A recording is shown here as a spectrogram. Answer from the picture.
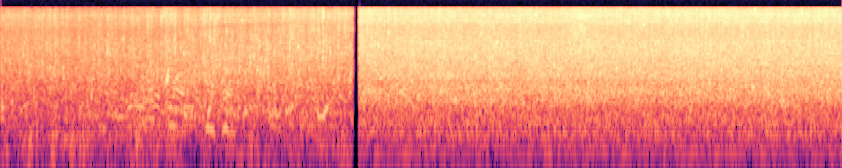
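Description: Water pouring through a wooden pond spillway in a steady, loud rush that cuts in abruptly about halfway through. Before it, quieter outdoor noise with faint voices.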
